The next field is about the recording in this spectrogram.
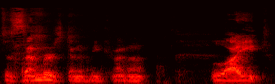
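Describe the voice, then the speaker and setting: A man's voice: deep voice, level tone, a little slow, vocal fry, roomy sound, a crowd in the background. A man co-hosting a casual chat, laid-back, mostly chiming in with short agreeing remarks. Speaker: co-host.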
